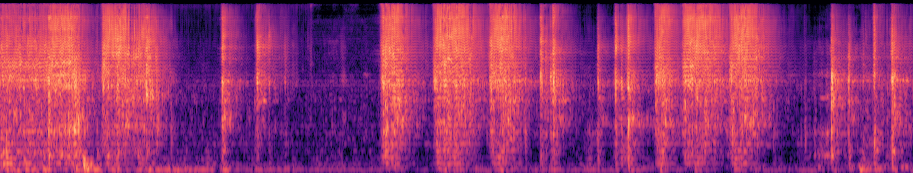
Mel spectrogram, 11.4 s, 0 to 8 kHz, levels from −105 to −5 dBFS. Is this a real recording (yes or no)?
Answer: no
